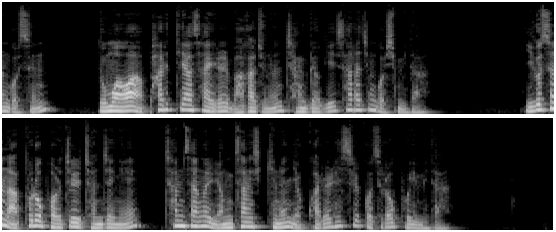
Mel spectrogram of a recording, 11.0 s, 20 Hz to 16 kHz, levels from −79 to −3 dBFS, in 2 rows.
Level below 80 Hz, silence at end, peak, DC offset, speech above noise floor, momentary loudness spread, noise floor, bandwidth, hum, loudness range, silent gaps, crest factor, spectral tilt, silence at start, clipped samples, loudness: -48 dBFS; 1.05 s; -6 dBFS; under 0.1%; 53 dB; 11 LU; -77 dBFS; 13.5 kHz; none; 5 LU; none; 18 dB; -7 dB/octave; 0 s; under 0.1%; -25 LUFS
